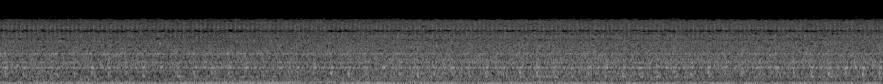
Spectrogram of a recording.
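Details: VW 1.8 TSI at idle: dull, fairly regular knock about three a second through the steady idle, suspected piston or bottom-end knock, unconfirmed; knock at idle.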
